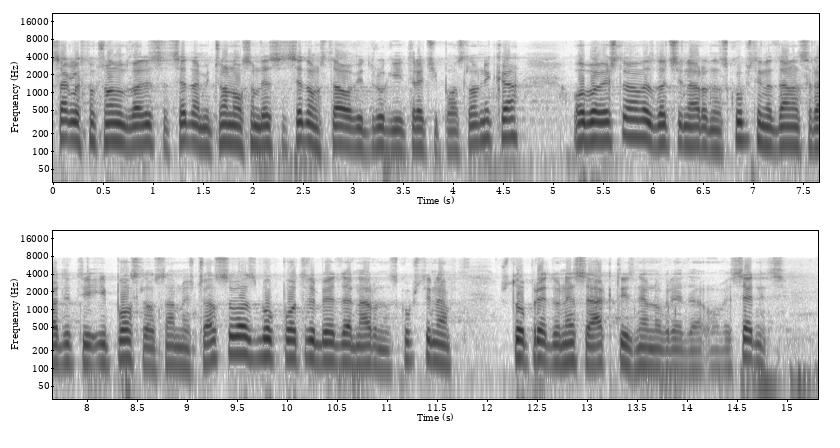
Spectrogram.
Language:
Serbian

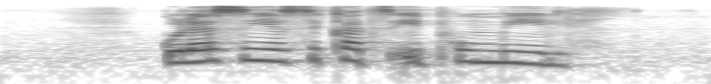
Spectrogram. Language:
Swati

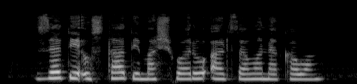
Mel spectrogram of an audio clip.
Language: Pashto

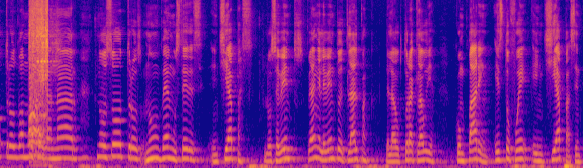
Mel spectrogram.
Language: Spanish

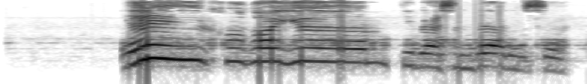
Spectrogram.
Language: Bashkir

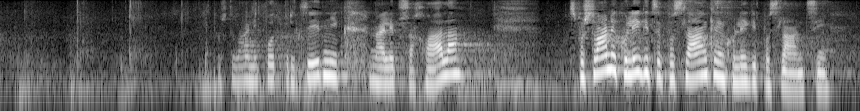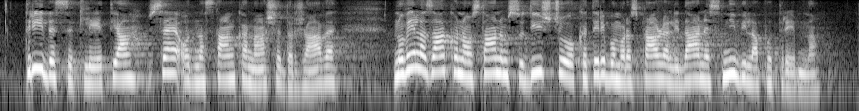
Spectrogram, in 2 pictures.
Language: Slovenian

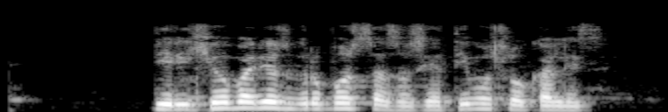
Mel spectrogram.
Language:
Spanish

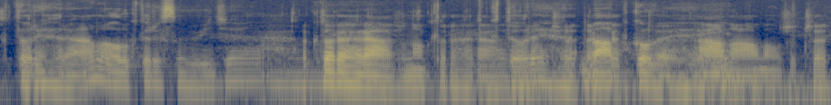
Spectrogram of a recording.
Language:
Slovak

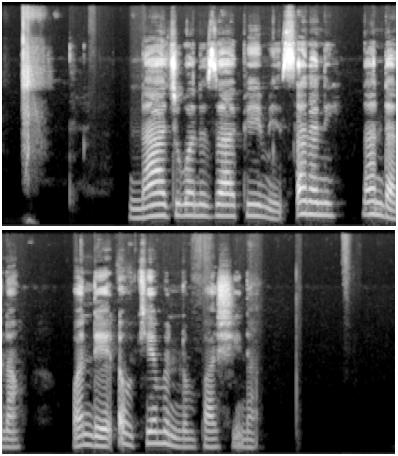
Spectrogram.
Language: Hausa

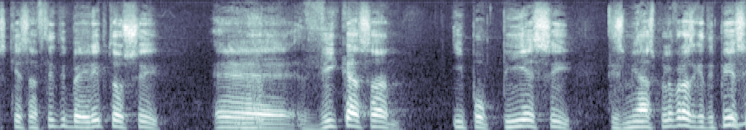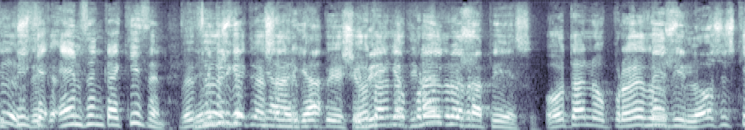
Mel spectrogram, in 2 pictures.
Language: Greek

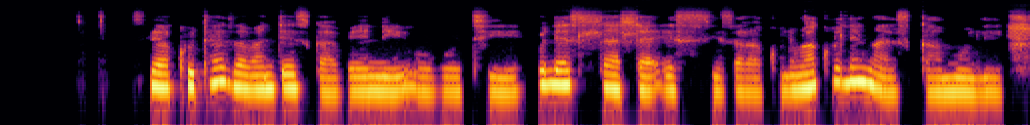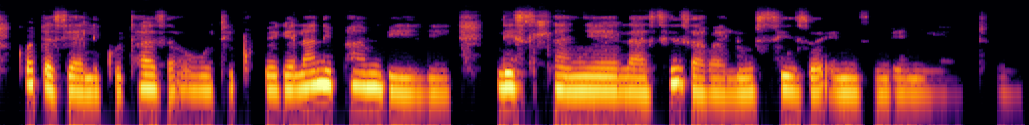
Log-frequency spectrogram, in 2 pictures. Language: North Ndebele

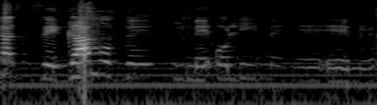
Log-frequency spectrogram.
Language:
Hebrew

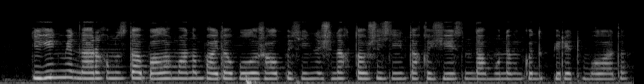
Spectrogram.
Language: Kazakh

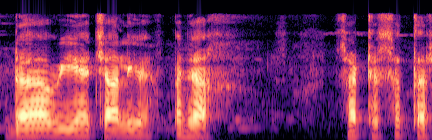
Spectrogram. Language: Sindhi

